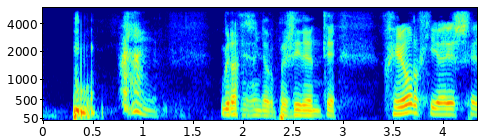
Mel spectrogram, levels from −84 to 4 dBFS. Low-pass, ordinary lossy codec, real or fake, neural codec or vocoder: 5.4 kHz; none; fake; codec, 16 kHz in and 24 kHz out, 2.2 kbps, FireRedTTS-2 codec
